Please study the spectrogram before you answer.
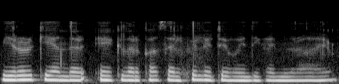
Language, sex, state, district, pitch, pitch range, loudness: Hindi, female, Arunachal Pradesh, Papum Pare, 195 Hz, 185-205 Hz, -13 LUFS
